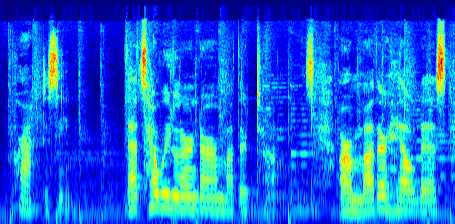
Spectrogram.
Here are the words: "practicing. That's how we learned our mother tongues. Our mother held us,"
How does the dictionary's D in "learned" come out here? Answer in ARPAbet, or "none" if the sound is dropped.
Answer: D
